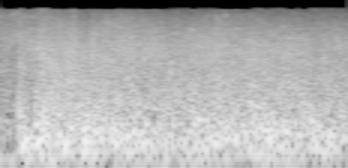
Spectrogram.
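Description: Cartoon fight sound effects: a sudden heavy impact just after the start, then a continuing rumbling crash, as of stone floor breaking and debris flying.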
